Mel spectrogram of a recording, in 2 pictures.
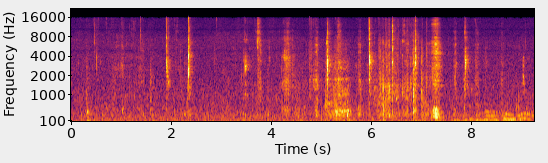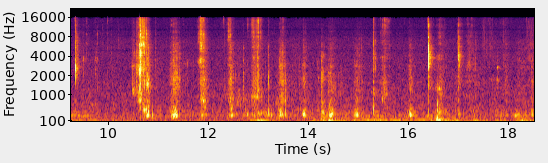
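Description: Close-up mouth sounds of eating: irregular crisp crunches of potato chips being bitten and chewed, between softer chewing of mouthfuls of rice and curry. The loudest run of crunches comes about ten seconds in.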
